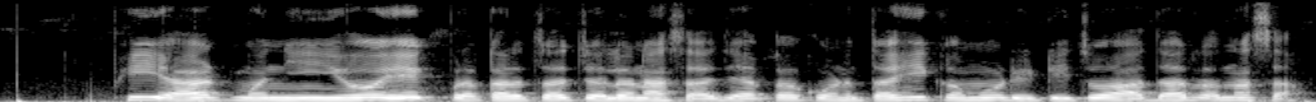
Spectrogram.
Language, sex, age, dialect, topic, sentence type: Marathi, male, 56-60, Southern Konkan, banking, statement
